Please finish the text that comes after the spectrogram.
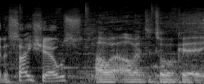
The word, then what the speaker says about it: Torquay: I went to Torquay. It's pronounced Turkey. Down in Devon. Oh, Torquay!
